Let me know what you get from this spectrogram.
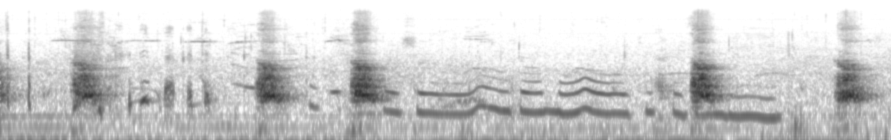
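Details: Basset hounds playing together in a lively kennel romp. Sharp single barks are spaced a second or more apart, and a long, wavering, rising-and-falling whine runs between them.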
